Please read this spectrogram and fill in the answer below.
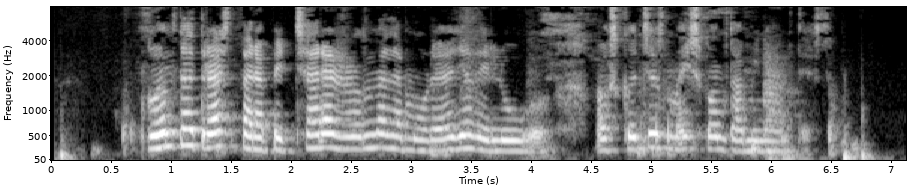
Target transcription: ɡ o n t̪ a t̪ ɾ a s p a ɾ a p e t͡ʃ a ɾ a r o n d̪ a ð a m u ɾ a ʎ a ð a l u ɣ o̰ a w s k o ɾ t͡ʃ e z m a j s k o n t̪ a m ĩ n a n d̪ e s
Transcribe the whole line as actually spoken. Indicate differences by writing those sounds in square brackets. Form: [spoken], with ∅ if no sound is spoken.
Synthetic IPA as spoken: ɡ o n t̪ a t̪ ɾ a s p a ɾ a p e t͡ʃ a ɾ a r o n d̪ a ð a m u ɾ a ʎ a ð [e] l u ɣ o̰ a w s k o [∅] t͡ʃ e z m a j s k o n t̪ a m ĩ n a n [t̪] e s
